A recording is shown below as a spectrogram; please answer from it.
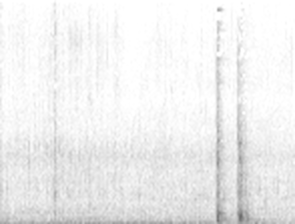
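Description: Fried pointed gourd added to a sizzling spice paste with sugar in a pan, a soft continuous sizzle broken by a few sharp clattering drops and stirs.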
